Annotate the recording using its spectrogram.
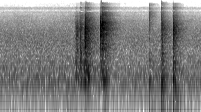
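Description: Small steel parts clinking and knocking as a key is worked into the keyway of a sprocket on a gear motor's shaft: two short scraping clatters about one and a half to two seconds in, then three sharp clicks about a quarter second apart near the end.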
